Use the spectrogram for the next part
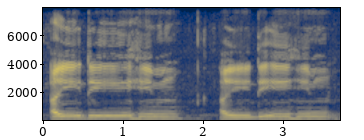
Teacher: ہا کو میم ساکن کے ساتھ ملانا ہے، غنہ کریں گے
